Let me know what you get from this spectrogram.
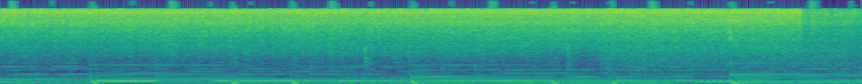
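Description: Minced beef sizzling as it browns in a frying pan and is stirred with a wooden spoon, under background music with sustained chords that change every couple of seconds.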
